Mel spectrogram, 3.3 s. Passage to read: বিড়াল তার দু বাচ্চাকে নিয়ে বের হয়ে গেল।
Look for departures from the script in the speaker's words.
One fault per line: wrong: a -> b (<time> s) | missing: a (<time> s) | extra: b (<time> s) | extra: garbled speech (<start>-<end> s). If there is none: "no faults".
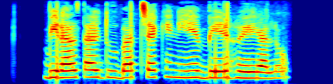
no faults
